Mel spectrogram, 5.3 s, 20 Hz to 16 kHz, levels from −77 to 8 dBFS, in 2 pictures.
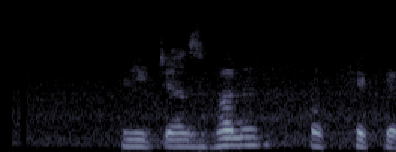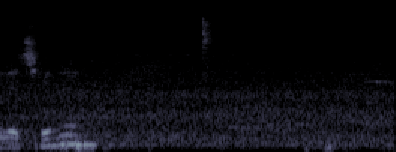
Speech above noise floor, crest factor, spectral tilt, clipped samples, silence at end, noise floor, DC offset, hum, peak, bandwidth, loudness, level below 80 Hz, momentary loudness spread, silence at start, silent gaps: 25 dB; 22 dB; -7 dB/octave; under 0.1%; 0 s; -60 dBFS; under 0.1%; none; -18 dBFS; 10.5 kHz; -37 LUFS; -72 dBFS; 22 LU; 0.8 s; none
